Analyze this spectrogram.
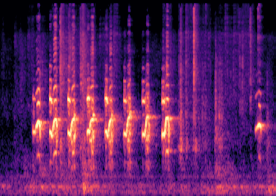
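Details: Singing for his mate, a male cockatiel gives a brisk series of about nine buzzy, rasping notes, then falls quiet before one last chirp.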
